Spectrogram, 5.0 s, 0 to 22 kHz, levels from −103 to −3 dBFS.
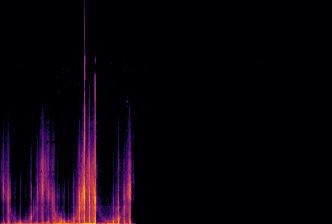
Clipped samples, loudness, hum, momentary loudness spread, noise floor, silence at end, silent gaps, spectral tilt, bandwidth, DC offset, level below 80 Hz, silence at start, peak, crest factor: under 0.1%; -24 LUFS; none; 22 LU; under -90 dBFS; 3 s; none; -3.5 dB/octave; 12 kHz; under 0.1%; -36 dBFS; 0.1 s; 0 dBFS; 28 dB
